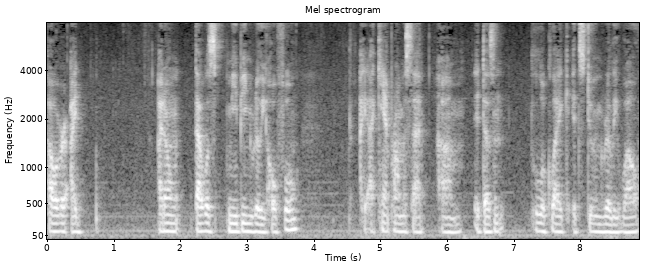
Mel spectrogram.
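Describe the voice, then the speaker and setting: Somewhat breathy and soft-spoken, the voice whispers at a moderate pace. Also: man. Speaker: crypto livestreamer. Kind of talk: live stream Q&A. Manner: soft-spoken, near whisper.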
